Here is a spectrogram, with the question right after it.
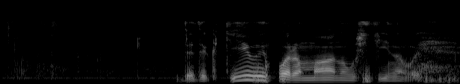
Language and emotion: Russian, neutral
